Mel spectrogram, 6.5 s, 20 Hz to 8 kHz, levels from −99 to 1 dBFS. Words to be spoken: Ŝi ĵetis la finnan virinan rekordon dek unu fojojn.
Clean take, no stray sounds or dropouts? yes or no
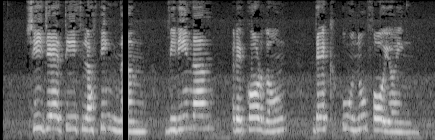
no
